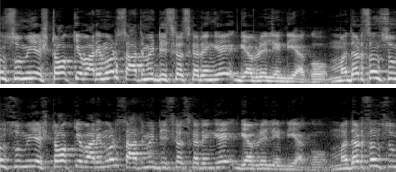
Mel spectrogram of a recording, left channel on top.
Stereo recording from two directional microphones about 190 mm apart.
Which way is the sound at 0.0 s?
40° left (ahead or behind).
